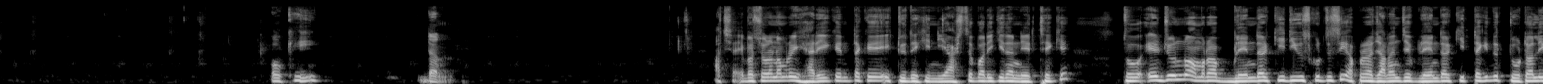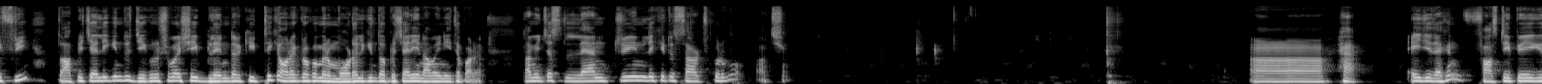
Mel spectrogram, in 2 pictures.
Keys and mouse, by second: 0.0 shift+middle drag, 0.4 middle click, 1.7 shift+middle click, 2.3 ctrl+s, 2.4 ctrl+s, 3.9 middle drag, 5.2 middle drag, 7.3 click, 17.7-30.8 drag, 22.1 BackSpace.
